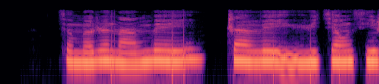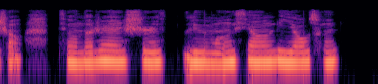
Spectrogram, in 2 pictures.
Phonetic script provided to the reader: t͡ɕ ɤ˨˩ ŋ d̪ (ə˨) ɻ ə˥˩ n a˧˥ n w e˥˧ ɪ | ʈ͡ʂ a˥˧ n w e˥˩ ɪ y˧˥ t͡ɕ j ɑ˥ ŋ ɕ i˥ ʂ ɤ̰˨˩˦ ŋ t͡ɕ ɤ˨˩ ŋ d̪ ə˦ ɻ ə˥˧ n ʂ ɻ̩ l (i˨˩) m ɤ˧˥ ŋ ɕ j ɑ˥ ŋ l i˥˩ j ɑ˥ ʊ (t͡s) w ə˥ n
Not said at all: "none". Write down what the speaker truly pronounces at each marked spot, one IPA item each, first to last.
ə˦, y˨˩, t͡sʰ

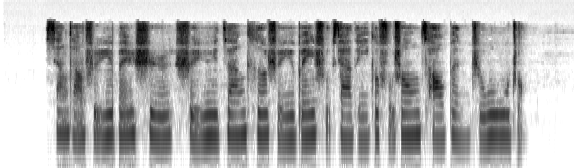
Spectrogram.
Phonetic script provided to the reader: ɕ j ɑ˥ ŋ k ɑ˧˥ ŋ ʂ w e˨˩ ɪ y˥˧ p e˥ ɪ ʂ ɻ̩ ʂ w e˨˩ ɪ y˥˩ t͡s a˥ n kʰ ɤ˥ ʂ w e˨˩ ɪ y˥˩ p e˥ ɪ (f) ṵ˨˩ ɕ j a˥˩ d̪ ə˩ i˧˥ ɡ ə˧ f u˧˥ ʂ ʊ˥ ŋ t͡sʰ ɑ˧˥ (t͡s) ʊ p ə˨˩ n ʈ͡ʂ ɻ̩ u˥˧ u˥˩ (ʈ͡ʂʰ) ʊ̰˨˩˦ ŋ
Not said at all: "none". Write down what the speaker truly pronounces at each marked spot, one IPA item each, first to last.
ʂ, none, ʈ͡ʂ

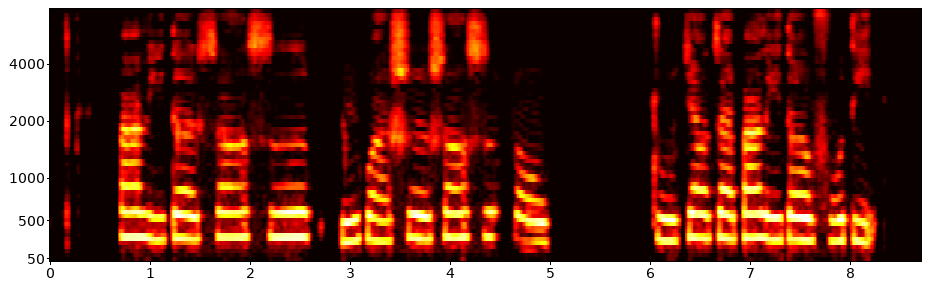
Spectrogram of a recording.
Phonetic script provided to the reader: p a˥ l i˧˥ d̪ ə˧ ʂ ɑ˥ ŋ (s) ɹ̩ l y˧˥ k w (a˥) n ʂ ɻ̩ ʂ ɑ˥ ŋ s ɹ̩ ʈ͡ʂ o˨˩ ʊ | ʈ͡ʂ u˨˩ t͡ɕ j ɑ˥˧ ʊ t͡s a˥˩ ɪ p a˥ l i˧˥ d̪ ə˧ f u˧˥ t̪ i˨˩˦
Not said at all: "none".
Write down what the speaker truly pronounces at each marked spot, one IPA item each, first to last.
s, a˨˩

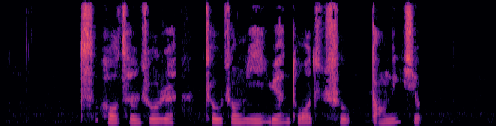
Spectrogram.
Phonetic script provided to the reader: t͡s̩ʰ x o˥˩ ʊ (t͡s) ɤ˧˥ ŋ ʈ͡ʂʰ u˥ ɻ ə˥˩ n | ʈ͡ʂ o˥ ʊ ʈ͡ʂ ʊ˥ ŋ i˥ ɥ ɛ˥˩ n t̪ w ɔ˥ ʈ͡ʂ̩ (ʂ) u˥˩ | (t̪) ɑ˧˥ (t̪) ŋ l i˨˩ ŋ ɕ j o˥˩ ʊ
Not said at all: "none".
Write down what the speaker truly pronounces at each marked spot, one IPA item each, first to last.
t͡sʰ, ʂ, t̪, none

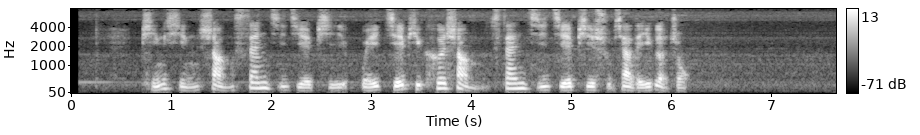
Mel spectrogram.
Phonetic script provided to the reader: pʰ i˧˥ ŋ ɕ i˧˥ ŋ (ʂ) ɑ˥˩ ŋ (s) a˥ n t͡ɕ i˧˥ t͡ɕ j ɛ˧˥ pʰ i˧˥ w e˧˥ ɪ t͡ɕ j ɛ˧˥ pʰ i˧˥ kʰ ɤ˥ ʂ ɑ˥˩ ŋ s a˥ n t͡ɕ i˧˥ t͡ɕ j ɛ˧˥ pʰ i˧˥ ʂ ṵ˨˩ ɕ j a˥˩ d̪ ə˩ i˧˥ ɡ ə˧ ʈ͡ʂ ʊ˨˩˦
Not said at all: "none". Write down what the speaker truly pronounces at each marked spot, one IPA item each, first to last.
ʂ, s

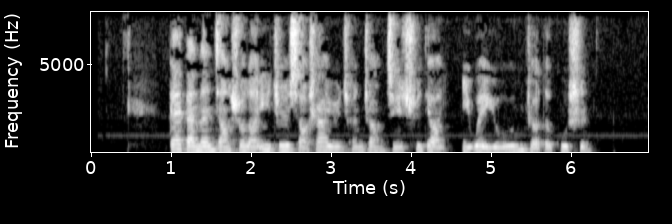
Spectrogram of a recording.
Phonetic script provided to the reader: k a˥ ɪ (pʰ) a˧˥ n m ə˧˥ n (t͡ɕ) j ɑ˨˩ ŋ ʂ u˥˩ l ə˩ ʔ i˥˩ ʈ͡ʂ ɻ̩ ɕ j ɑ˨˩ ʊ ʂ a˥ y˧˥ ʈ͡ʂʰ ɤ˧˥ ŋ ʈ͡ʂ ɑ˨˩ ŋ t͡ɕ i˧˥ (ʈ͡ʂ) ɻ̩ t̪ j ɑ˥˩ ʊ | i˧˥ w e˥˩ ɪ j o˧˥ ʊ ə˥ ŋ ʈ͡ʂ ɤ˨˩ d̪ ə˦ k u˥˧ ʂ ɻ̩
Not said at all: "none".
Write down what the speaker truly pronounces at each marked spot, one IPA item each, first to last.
p, t͡ɕ, ʈ͡ʂʰ

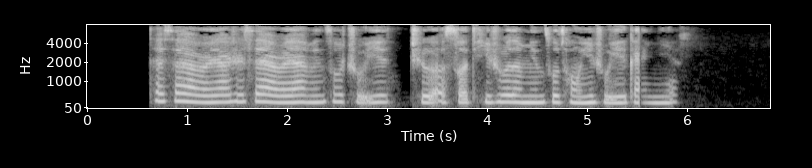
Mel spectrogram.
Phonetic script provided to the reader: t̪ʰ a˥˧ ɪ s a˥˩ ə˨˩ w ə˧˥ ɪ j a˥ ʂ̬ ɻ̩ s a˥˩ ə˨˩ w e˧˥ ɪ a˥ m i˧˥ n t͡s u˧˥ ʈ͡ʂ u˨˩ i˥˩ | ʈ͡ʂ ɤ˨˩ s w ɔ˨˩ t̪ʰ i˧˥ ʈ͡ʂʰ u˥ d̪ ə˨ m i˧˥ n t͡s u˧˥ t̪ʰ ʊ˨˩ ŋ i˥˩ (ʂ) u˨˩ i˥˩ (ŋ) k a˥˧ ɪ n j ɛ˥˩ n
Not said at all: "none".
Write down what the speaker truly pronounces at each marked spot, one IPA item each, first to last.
ʈ͡ʂ, none

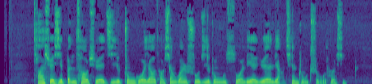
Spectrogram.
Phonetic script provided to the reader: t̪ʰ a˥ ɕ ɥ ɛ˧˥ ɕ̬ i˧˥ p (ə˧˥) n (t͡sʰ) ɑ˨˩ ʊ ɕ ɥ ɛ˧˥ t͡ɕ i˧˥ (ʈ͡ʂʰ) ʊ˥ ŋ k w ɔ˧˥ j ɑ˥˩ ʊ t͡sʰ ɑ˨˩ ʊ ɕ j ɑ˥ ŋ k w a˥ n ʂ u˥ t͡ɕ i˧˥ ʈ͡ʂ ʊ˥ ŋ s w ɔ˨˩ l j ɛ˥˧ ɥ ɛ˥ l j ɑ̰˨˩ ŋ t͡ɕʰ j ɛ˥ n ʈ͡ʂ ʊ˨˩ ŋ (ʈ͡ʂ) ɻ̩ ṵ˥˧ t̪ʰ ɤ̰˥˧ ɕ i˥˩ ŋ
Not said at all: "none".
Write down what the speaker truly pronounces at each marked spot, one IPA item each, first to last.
ə˧˥, t͡sʰ, ʈ͡ʂ, ʈ͡ʂ

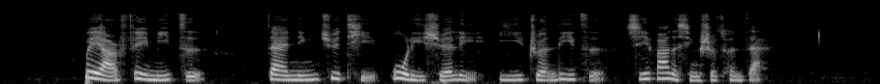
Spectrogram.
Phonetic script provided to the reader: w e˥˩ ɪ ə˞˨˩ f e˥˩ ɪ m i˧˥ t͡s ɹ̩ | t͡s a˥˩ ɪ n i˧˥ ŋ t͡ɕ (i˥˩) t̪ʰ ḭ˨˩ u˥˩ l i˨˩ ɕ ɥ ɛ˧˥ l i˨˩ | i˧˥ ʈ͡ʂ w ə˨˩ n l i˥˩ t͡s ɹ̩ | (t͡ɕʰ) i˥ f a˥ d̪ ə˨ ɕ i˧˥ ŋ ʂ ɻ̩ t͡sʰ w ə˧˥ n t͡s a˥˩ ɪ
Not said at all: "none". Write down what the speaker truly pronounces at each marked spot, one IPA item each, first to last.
y˥˩, t͡ɕ

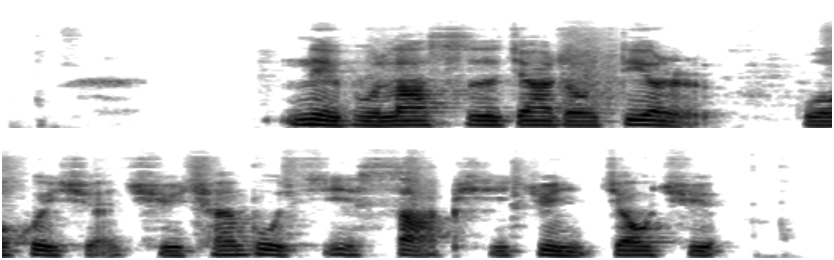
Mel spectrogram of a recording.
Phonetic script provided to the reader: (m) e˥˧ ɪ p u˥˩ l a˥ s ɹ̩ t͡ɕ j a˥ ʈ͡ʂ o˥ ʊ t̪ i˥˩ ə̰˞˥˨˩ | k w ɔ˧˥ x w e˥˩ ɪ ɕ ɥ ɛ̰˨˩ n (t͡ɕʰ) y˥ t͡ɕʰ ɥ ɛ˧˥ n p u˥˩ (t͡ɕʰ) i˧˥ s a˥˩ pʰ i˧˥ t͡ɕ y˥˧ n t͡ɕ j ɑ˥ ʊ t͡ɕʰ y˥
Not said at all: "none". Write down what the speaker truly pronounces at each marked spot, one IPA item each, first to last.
n, t͡ɕʰ, t͡ɕ

